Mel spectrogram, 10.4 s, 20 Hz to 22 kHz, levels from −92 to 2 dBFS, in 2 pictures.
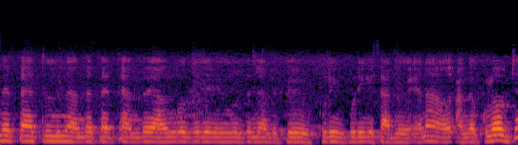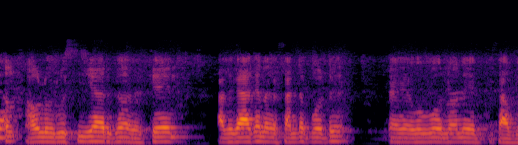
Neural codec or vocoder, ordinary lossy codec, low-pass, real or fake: none; none; 7.2 kHz; real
